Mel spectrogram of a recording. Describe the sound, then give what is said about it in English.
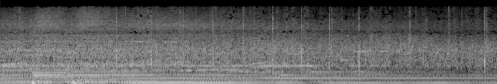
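An audience applauding and cheering in praise during a church service, a steady, sustained wash of clapping and crowd noise that stays loud for the whole stretch. “Come on, let's lift up the loudest praise we can till the neighbors can hear it.”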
